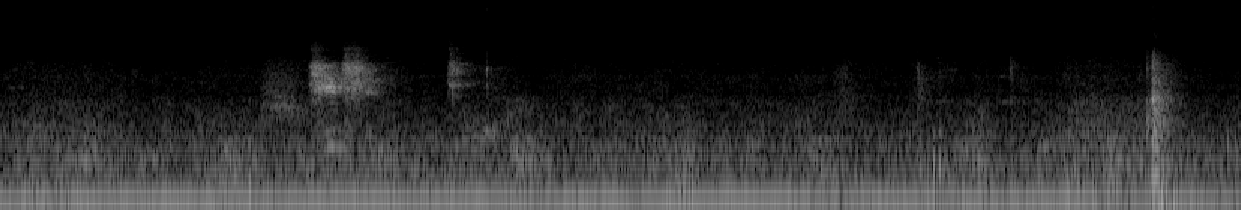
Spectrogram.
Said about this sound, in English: Kitchen door.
